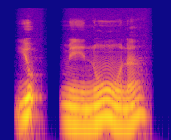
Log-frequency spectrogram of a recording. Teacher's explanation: Di sini ada hamzah sukun, ya, harus ditekan, ya, tanpa suara. Yu'minuna. Lalu nu ada mad tabi'i, baca dua harokat, satu ayunan.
